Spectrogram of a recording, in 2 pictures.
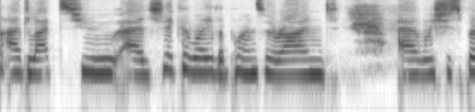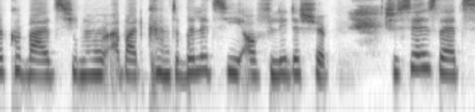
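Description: A soft-spoken woman in her thirties from South Africa, giving a halting vote of thanks from notes into a handheld mic in a small conference room. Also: on the high side, no echo, poor audio. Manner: soft-spoken, hesitant with many fillers. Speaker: regional business forum chair giving vote of thanks. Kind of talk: formal closing remarks, reading notes. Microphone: handheld microphone.

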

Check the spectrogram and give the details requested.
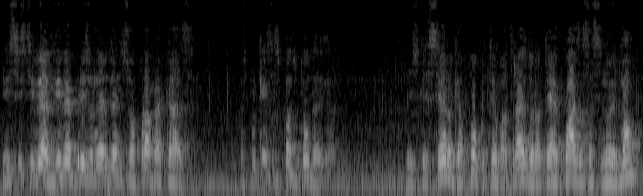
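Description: Casting: man as insistent Brazilian hero of the backlands, quick, highish, mellow; vintage TV drama. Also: animated, natural voice. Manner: insistent, direct. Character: earnest, sharp-minded hero of the backlands. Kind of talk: 1970s telenovela acting. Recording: noisy old 1970s TV soundtrack.

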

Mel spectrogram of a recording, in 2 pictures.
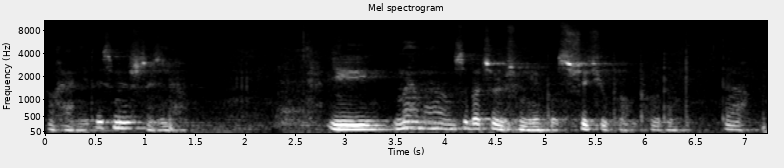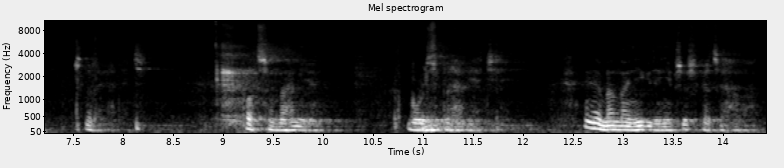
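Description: A man's voice: on the low side, takes it slowly, long pauses, darkish tone. Middle-aged male preacher in echoing church. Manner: conversational, emphatic, repeats phrases for effect. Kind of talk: sermon with personal anecdotes. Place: large church indoors. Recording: echoey church hall with background noise.

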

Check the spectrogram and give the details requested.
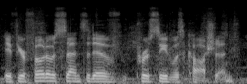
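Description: A man's voice: medium pitch, big pitch swings, brisk. A man giving casual commentary while playing a video game. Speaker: let's play commentator and player. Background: game music.

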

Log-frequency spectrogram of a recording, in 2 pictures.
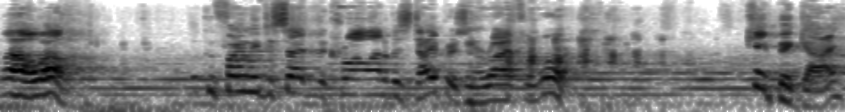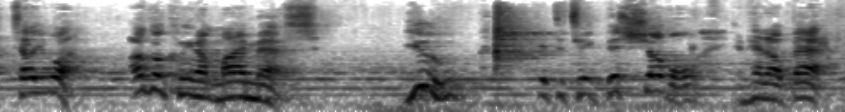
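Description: A man's voice: high voice, animated, normal speed, over music. A man playing a bullying, sarcastic boss who browbeats his worker in an audio drama. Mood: mocking.

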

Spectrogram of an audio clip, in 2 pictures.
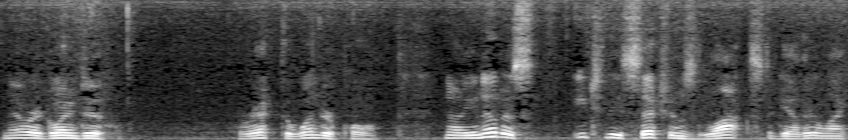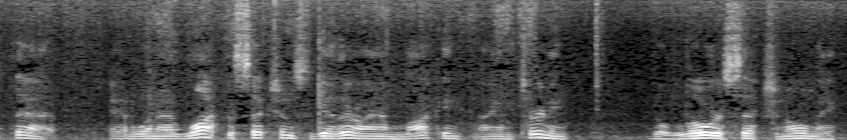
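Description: An American man hosts a hands-on demonstration in a casual, plain-spoken way. His voice sits at an average pitch as he explains each step. He is recorded outdoors on a camera mic, with clear ambient noise behind him. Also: moderate pace, warm tone, low-quality recording. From United States. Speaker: host, radio hobbyist demonstrating a home-built antenna. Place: outdoors beside a parked car.

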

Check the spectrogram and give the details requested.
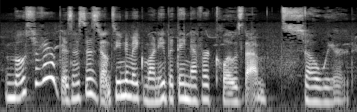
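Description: A woman's voice: mid-range voice, expressive, moderate pace, creaky, a little mellow, slight background noise, rough recording. A woman with an American accent playing a blunt, exasperated teenage girl in a naturalistic audio drama. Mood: curious, blunt.

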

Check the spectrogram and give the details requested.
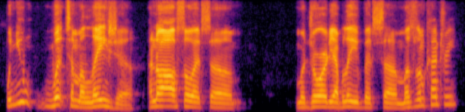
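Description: A man hosting a video call interview, relaxed and hesitant, often restarting his questions. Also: on the high side, moderate pace, no room sound, studio quality. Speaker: host. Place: small room indoors. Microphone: headset and studio mic.

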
